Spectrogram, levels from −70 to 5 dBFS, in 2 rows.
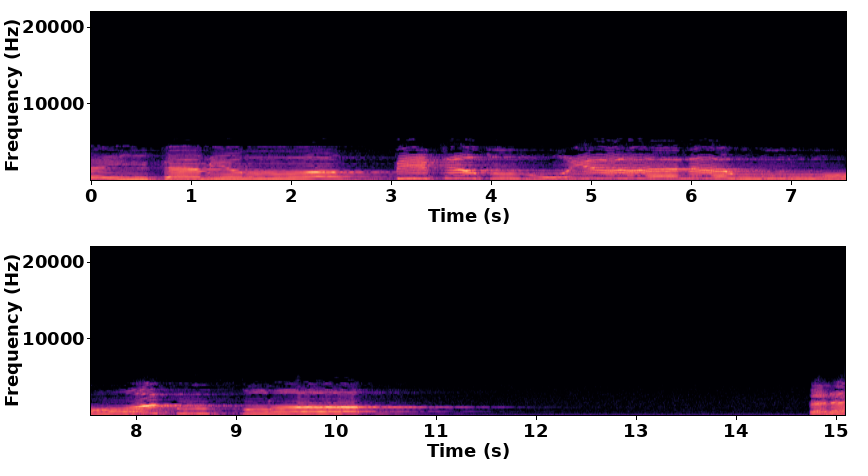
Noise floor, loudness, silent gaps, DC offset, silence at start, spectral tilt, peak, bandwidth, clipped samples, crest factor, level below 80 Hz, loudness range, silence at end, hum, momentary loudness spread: -54 dBFS; -17 LUFS; none; under 0.1%; 0 s; -8 dB/octave; -2 dBFS; 5.6 kHz; under 0.1%; 18 dB; -60 dBFS; 4 LU; 0 s; none; 14 LU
